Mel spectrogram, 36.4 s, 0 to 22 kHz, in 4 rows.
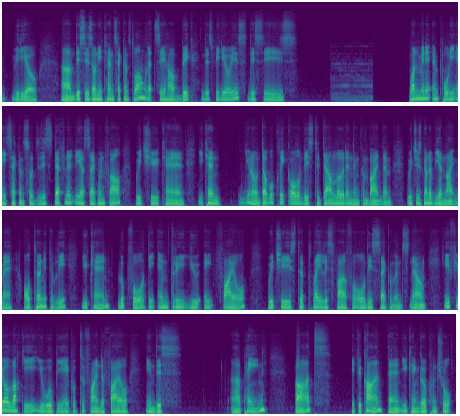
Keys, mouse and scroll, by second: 12.6 click, 13.6 click, 13.7 click, 14.3 click, 14.5 click, 15.0 click, 15.2 click, 16.0 click, 19.9 scroll down 1, 31.2-31.9 scroll down 1, 31.9 scroll down 2, 33.1 scroll down 1, 33.7-34.1 scroll down 1, 34.7 click.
